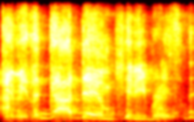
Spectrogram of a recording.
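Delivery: put-on very high, shrieked scream. Retelling a scene where he smacks a robber's face, imitating screaming. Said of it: "he's just screaming at him".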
